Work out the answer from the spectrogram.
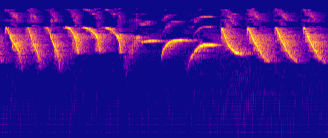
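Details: Singing Timbrado canary with a strong, fierce song: a series of loud high down-slurred whistles, each about a quarter second, interrupted by two rising swoops, then more sweeping notes.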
